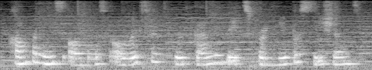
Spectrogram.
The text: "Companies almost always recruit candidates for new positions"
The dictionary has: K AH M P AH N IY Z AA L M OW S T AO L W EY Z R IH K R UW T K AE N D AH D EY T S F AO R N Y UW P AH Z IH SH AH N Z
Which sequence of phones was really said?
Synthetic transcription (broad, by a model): K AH M P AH N IY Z AA L M OW S T AO L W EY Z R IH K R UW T K AE N D AH D EY T S F AO R N Y UW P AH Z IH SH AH N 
